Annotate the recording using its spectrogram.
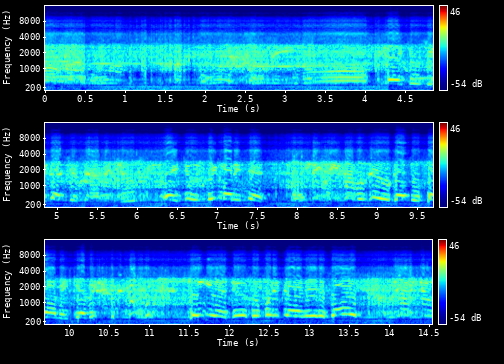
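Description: Voices of other stations coming through a CB radio's speaker, garbled and unintelligible, over a steady hiss of band noise.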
